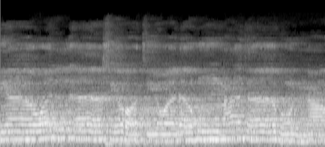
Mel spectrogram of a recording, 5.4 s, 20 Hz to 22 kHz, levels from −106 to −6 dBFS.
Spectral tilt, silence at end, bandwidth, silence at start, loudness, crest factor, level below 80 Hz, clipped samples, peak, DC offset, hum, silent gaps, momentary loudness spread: -7.5 dB/octave; 0 s; 8.6 kHz; 0 s; -18 LUFS; 14 dB; -46 dBFS; under 0.1%; -2 dBFS; under 0.1%; none; none; 3 LU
